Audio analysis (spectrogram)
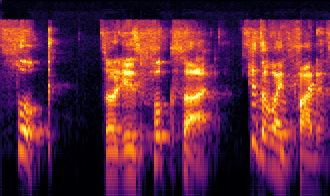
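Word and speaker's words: fuchsite: Now I've always had fuchite but then recently I believe that the guy who found it surname was actually pronounced fukk so it is fuksite cuz always find it like saying kind of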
